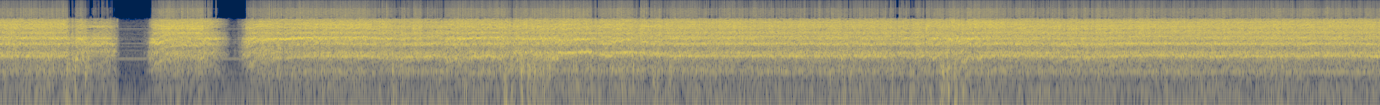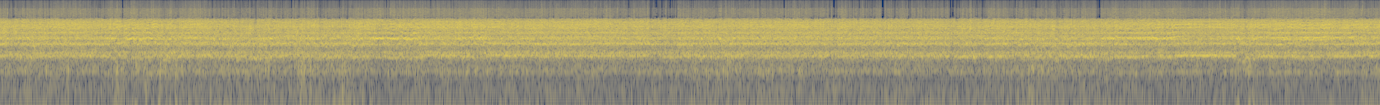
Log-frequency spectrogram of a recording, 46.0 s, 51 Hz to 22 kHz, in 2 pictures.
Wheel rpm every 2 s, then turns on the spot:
170, 90, 180, 220, 250, 250, 230, 230, 230, 230, 230, 230, 220, 230, 220, 230, 240, 230, 230, 230, 210, 220, 220.
none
